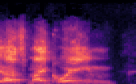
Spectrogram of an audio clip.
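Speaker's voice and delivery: high-pitched, stately, grand regal voice. Describing a cartoon character who calls Megatron his queen: regal royal Inferno voice. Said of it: "he's always got this regal, royal voice".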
